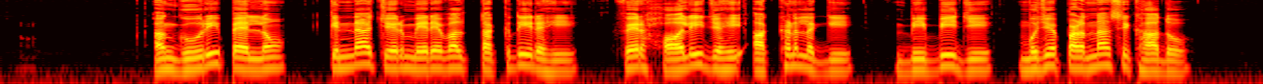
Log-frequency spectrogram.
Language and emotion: Punjabi, neutral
